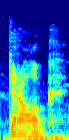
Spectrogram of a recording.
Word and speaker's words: Draugen: correcting my pronunciation early it's kind of like Dragon but so there's an interval or space or a pause it is me slow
